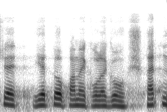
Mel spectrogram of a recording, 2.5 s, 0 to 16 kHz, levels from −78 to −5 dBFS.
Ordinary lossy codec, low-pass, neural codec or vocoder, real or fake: Opus, 32 kbps; 10.8 kHz; codec, 16 kHz in and 24 kHz out, 0.9 kbps, LongCat-Audio-Codec, four codebook decoder; fake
